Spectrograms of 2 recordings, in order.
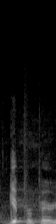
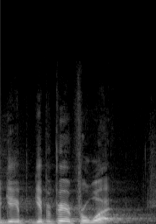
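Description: First: Said in the usual way. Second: Slower, stumbling, higher questioning repeat; a listener questioning the pastor, mock puzzled; puzzled objection. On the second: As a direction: push back as a confused listener would. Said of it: "You say".

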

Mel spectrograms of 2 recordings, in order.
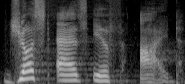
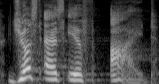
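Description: First: Slow. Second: Slow, each word of "Just as if I'd" stressed; slow emphatic. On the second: Pastor teaching the meaning of justified, slow and stressed. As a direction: spell out "Just as if I'd" slowly with weight. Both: Shown as a demonstration. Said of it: "Justified means this".

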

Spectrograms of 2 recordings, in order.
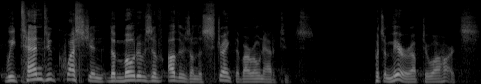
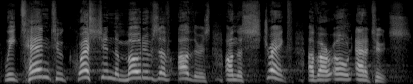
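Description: First: "tend" and "our own" said much softer and lower; hushed, lower reprise for the congregation to reflect; quiet repeat. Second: "tend" and "our own" leaned on, slowed at the end; emphatic preaching line; stress on tend and own. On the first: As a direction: drop to a low, hushed echo of the line. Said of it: "See it?". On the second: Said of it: "get this". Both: Shown as a demonstration.

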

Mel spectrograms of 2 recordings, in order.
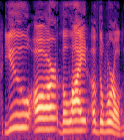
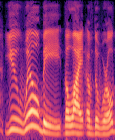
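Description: First: ARE leaned on, slow and louder; stress on ARE. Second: WILL marked as the wrong word; stress on WILL. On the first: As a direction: plant the word ARE firmly. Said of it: "he says emphatically to them". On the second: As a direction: lean on WILL to show the contrast. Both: Shown as a demonstration.

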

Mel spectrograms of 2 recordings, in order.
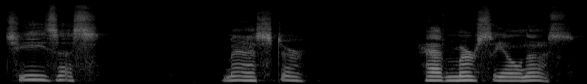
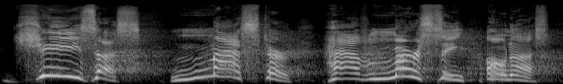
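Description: First: Barely audible, flat and half-hearted plea; a desperate cry done wrong, almost silent; limp mumble. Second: Crying out. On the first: Preacher mocking a weak cry for mercy, murmured softly. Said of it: "I cannot imagine them going". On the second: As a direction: cry it out as one voice. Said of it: "I want you to cry it out". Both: Shown as a demonstration.

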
